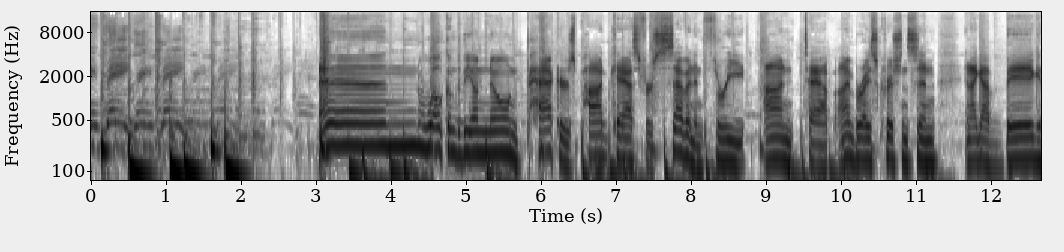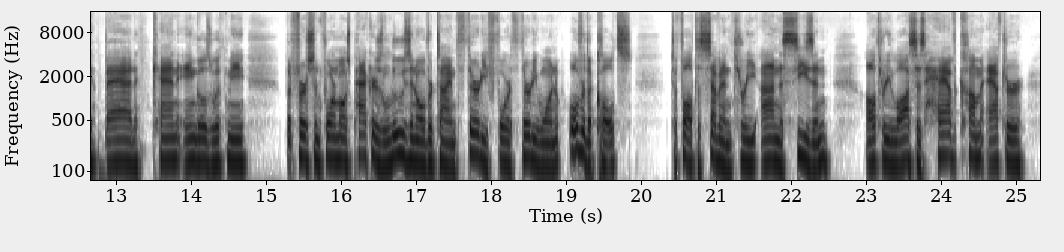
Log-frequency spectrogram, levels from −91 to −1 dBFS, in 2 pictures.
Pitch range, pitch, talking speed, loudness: 125-155 Hz, 135 Hz, 125 wpm, -15 LUFS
